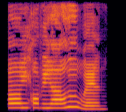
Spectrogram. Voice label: english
